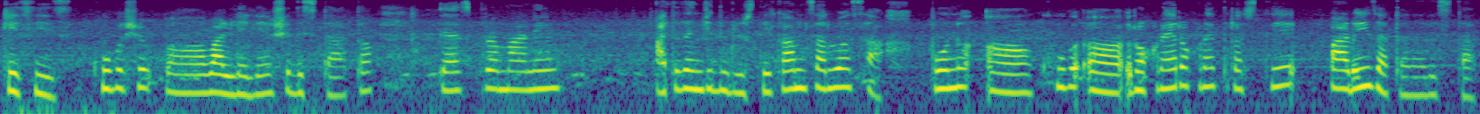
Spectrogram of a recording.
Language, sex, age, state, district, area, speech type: Goan Konkani, female, 18-30, Goa, Quepem, rural, spontaneous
